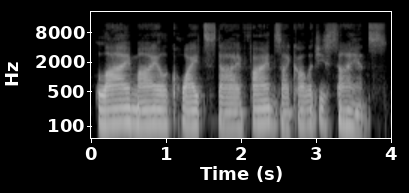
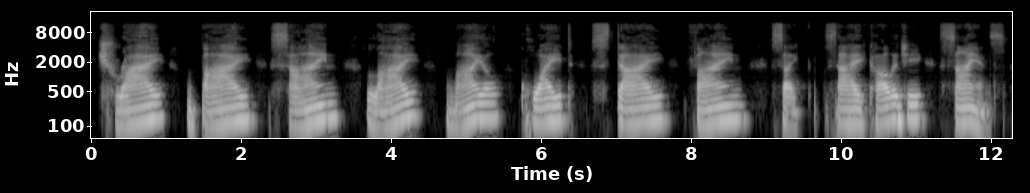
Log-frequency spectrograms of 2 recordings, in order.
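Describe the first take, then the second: First: Words run in pairs without stretching; quicker, lower word list with clear vowels; natural quicker speed. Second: Each word drawn out with space around it; slow, careful pronunciation model; lengthened vowel sounds. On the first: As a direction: say the list briskly, softening toward the end. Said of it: "quite fast". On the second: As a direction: stretch the long I so both parts are clear. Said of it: "I am lengthening the sound". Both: Shown as a demonstration.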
